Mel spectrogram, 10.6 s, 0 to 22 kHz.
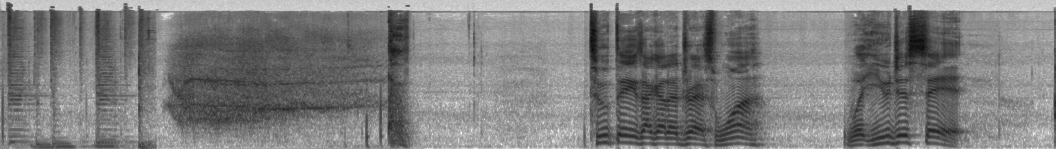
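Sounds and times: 
brakes screeching: 1.6 - 4.0
speech: 6.0 - 7.7, 8.4 - 9.7.

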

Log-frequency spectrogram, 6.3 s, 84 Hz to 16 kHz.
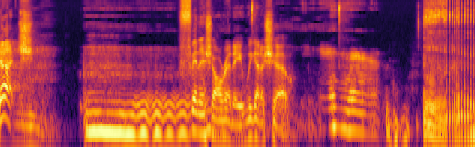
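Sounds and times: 
speech: 0.0 - 6.0
short low sputtering fart: 5.6 - 6.3.

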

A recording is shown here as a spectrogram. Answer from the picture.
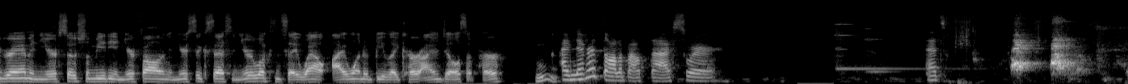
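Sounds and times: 
speech: 0.0 - 7.3, 9.3 - 9.8
doorbell ringing: 8.4 - 9.2
dog barking at a doorbell: 10.1 - 11.0.

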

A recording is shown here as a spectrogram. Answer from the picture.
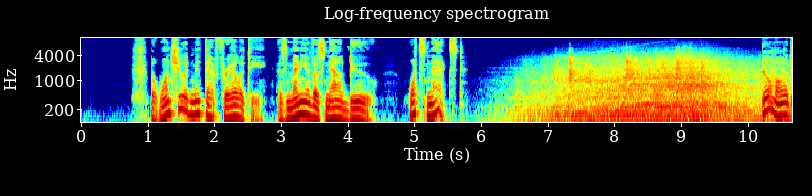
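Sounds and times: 
speech: 1.0 - 5.8, 10.2 - 10.6
heavy truck engine rumbling outdoors at a timber company in Kamiah Idaho: 6.0 - 10.6
logs being loaded onto logging trucks with knocks and clanks: 6.3 - 10.6.

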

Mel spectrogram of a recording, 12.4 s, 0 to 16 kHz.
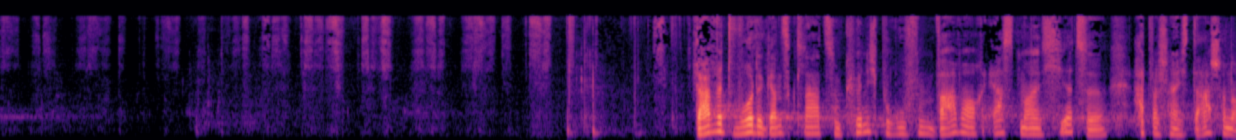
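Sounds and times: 
pen writing a keyword on paper: 0.0 - 5.8
speech: 7.0 - 12.3.

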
